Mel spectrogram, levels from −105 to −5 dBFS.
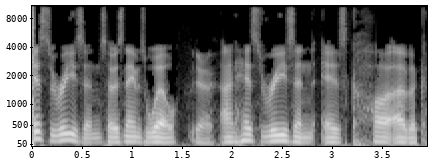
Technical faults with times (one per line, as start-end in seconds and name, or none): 0.00-0.03 file tags played as audio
